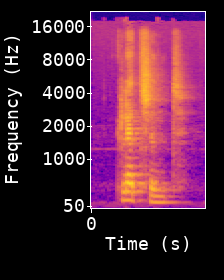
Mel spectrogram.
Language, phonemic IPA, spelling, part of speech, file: Dutch, /ˈklɛtsənt/, kletsend, verb, Nl-kletsend.ogg
- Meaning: present participle of kletsen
